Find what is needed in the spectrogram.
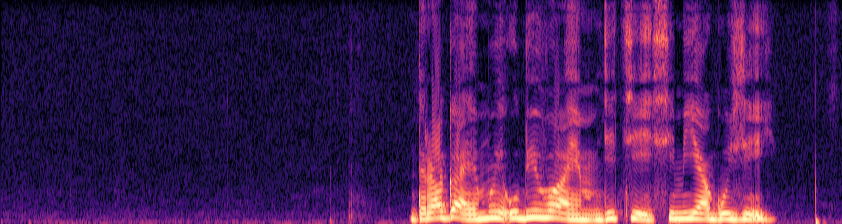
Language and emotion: Russian, neutral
